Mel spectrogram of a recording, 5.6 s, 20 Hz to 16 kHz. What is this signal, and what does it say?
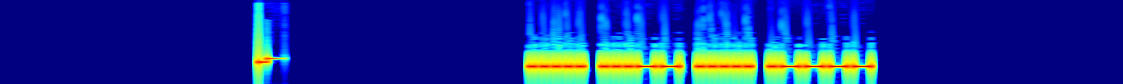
Morse code, heard as a keyed tone, about 40 wpm, 700 Hz. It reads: 5351
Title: Numbers - 4-Digit 40wpm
